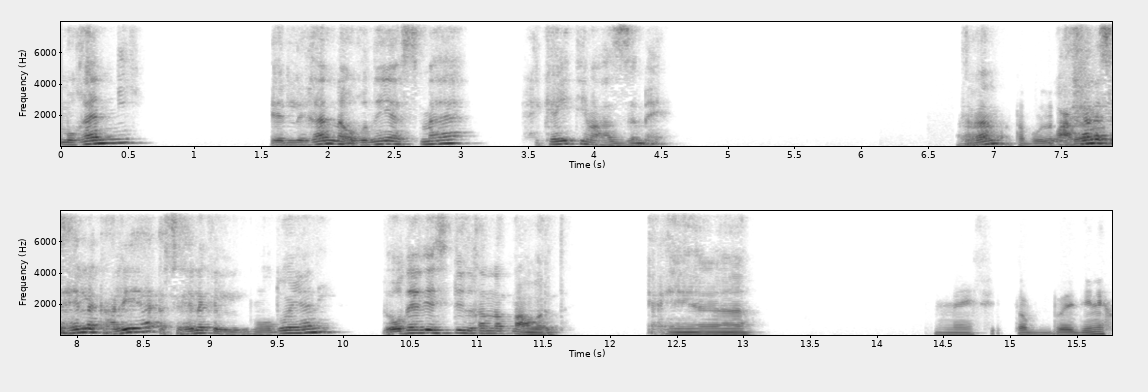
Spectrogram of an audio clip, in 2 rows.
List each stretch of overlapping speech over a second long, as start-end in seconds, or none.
6.7-8.1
